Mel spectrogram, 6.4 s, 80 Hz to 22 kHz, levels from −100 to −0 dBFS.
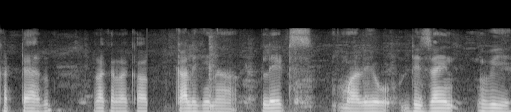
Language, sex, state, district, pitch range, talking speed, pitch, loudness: Telugu, male, Andhra Pradesh, Sri Satya Sai, 110-120 Hz, 75 wpm, 115 Hz, -21 LUFS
